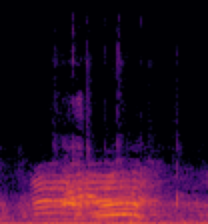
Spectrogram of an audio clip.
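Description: Cricket players shouting on the field, several loud drawn-out calls overlapping for about a second, starting just after the batter's shot.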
